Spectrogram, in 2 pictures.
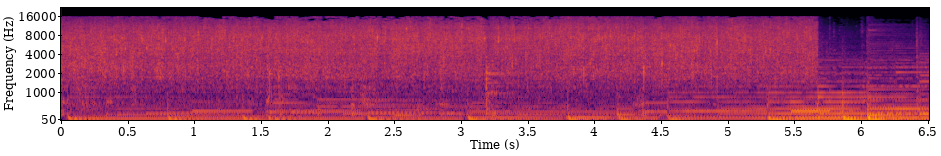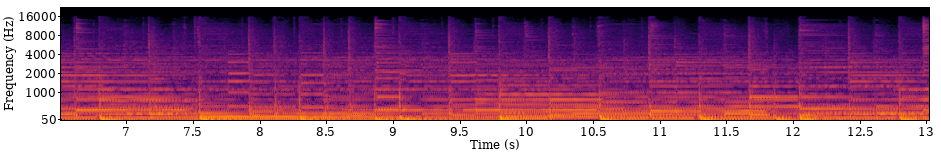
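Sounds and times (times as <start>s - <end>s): leaves sizzling in oil: 0.0s - 5.7s
soft guitar music: 0.0s - 13.0s.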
